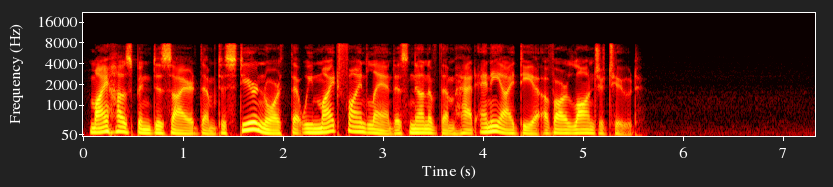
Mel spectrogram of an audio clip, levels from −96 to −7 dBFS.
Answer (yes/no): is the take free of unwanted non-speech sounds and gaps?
yes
